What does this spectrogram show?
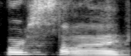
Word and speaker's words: Forseille: your last name because for sale is a French name and I would pronounce it for Psy because I lived in Quebec for a while but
